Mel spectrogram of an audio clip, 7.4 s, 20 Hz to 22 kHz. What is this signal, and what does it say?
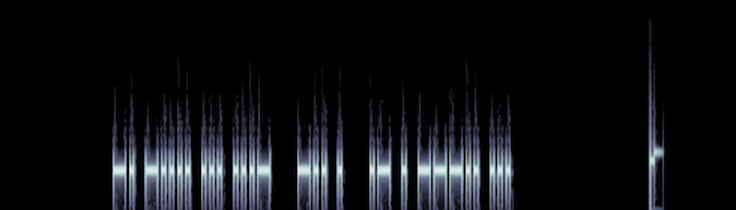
Morse code, heard as a keyed tone, about 30 wpm, 700 Hz. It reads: N6SV DE AE8S
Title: USA Callsign DE Callsign - 4 Characters - 30wpm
